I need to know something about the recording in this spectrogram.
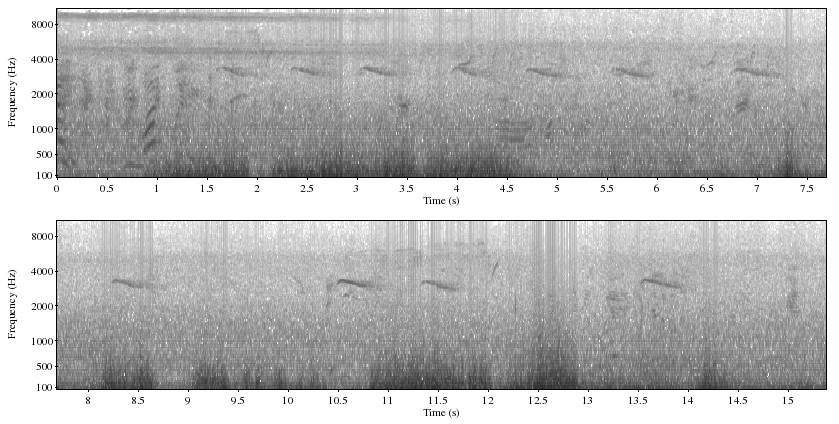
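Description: Wind gusts buffet across an open field.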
